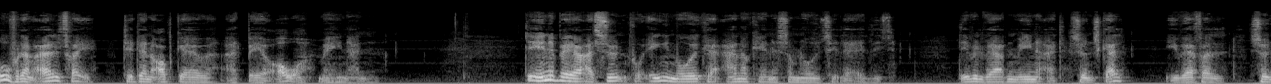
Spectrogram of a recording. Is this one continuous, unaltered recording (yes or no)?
yes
